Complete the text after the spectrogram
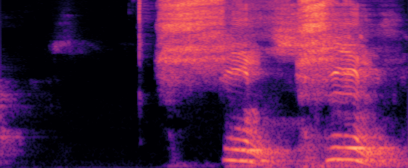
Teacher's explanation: আরবি ভাষায় এই অক্ষরটার নাম হচ্ছে হারফুত তাফাশি, হরফুল ইন্তিশার, যে অক্ষরের আওয়াজ দূরে ছড়িয়ে যায়, চিকন চিকন জায়গা দিয়ে বের হয়ে প্রসারিত হয়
